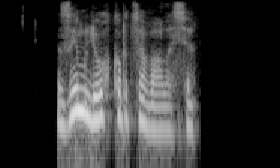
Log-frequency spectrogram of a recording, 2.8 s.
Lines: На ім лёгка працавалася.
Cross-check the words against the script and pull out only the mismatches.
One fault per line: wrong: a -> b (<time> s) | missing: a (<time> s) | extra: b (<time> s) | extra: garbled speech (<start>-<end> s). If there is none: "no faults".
wrong: На -> З (0.7 s)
